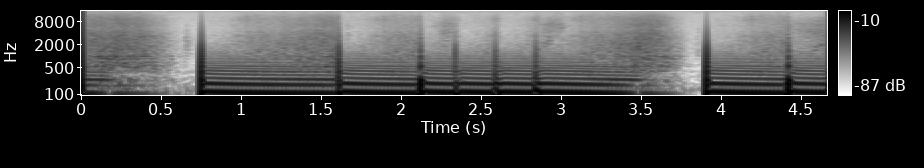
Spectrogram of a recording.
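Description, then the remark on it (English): A loud, buzzy synth tone holds a steady pitch, thick with harmonics and distortion, briefly cutting out twice and clicking at several points along the way. “So it just has a pitch. And it's got some a little bit of noise or whatever. Boatload of distortion on it.”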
